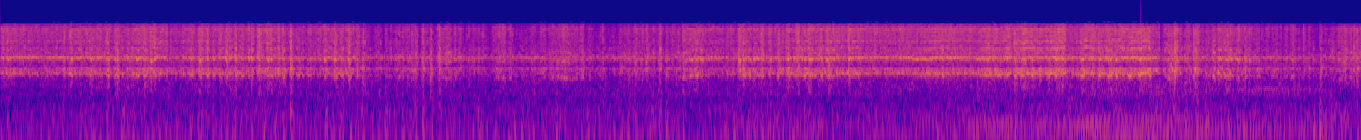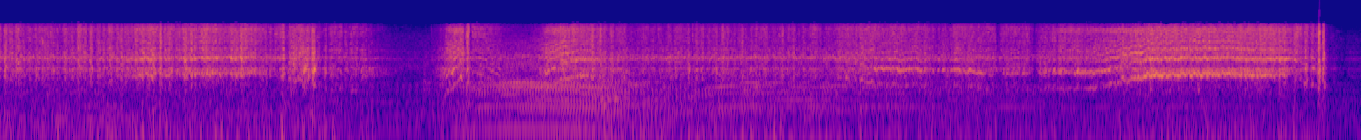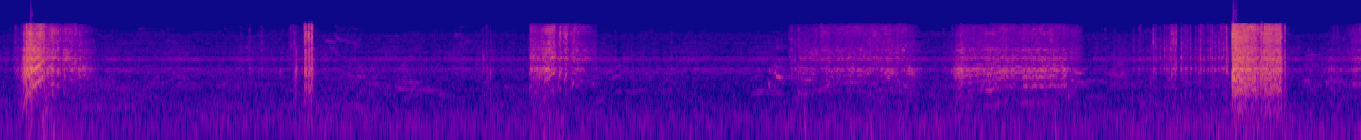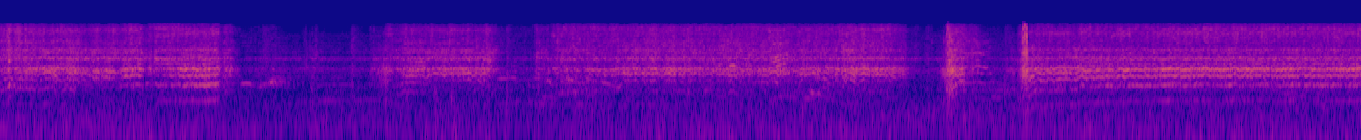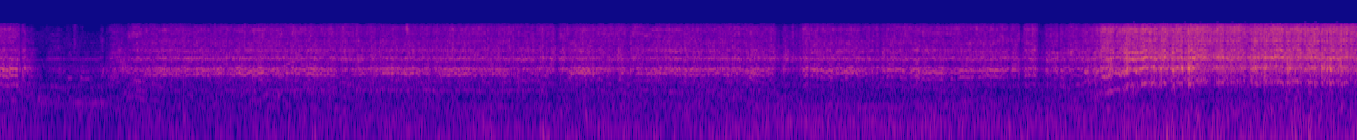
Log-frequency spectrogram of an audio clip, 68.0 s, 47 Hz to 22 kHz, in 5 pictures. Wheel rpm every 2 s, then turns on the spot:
230, 230, 210, 220, 230, 220, 210, 220, 110, 80, 200, 160, 150, 90, 10, 0, 10, 20, 40, 20, 40, 40, 20, 50, 60, 30, 70, 40, 60, 70, 70, 70, 80, 150.
26-28 38-40 54-56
